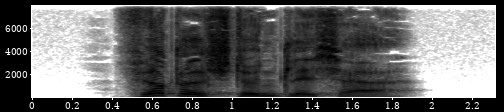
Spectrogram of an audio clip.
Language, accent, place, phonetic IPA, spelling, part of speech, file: German, Germany, Berlin, [ˈfɪʁtl̩ˌʃtʏntlɪçɐ], viertelstündlicher, adjective, De-viertelstündlicher.ogg
- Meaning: inflection of viertelstündlich: 1. strong/mixed nominative masculine singular 2. strong genitive/dative feminine singular 3. strong genitive plural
